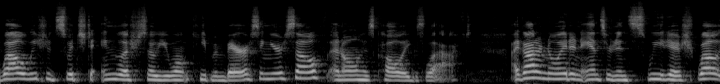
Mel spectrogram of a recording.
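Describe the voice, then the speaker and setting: Emphatic, laughing woman. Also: mid-range voice. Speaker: podcast guest. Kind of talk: casual podcast chat.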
